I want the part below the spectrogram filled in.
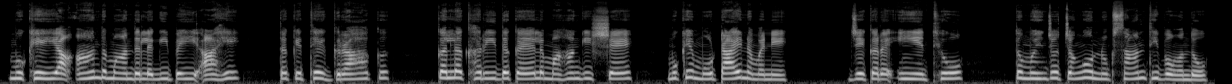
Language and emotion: Sindhi, fearful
